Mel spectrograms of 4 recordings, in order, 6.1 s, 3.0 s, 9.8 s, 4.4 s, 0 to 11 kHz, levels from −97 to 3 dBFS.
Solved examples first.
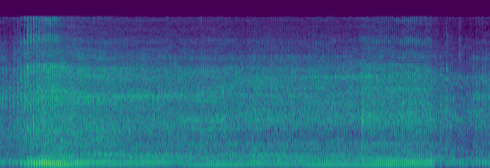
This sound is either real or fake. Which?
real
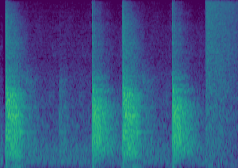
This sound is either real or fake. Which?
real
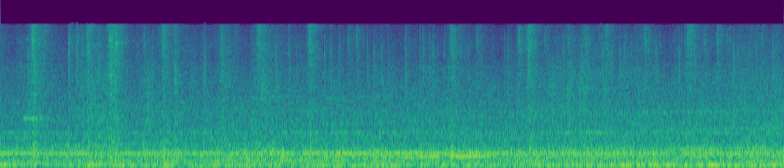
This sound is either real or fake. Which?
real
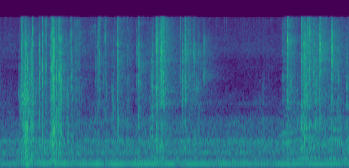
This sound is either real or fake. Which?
real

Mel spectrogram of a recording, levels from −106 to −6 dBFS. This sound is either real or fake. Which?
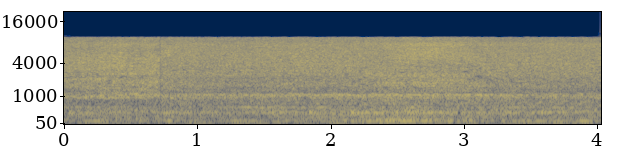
real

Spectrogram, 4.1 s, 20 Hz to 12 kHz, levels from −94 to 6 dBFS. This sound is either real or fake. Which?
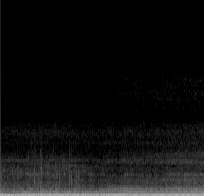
real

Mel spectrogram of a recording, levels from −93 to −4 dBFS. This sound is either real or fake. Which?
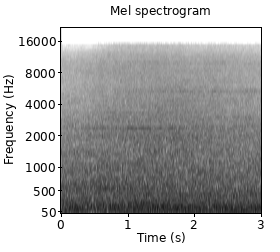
real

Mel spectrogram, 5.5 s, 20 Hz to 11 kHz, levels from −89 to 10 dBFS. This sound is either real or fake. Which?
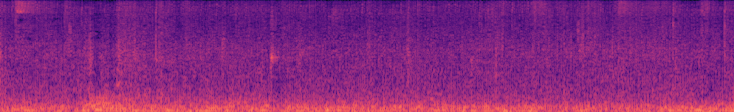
fake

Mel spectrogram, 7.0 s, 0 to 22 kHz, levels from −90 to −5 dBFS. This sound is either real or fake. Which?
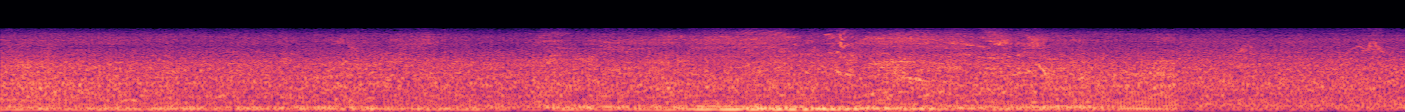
fake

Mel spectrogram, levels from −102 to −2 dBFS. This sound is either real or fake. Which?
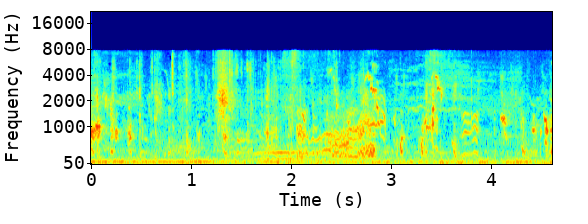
real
